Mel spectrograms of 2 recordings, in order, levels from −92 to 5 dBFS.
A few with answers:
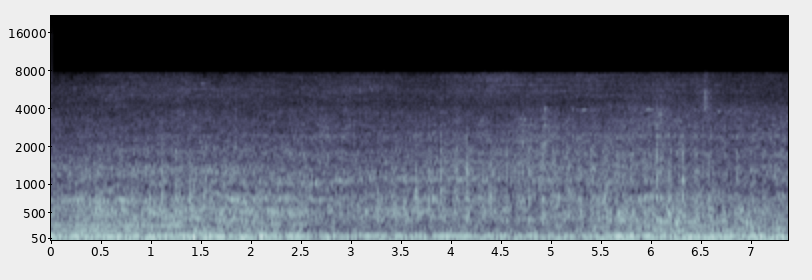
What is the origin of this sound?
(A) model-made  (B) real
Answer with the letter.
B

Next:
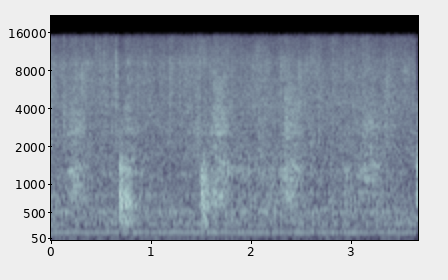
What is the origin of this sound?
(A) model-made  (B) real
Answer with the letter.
B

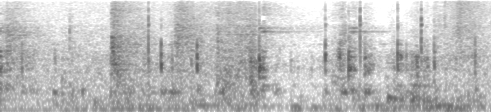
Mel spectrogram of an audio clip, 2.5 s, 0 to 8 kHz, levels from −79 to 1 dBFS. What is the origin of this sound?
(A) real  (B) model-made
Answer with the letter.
A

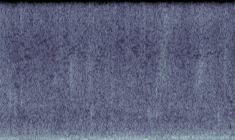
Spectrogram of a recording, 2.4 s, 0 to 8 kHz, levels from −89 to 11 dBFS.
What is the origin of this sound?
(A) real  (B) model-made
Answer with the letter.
A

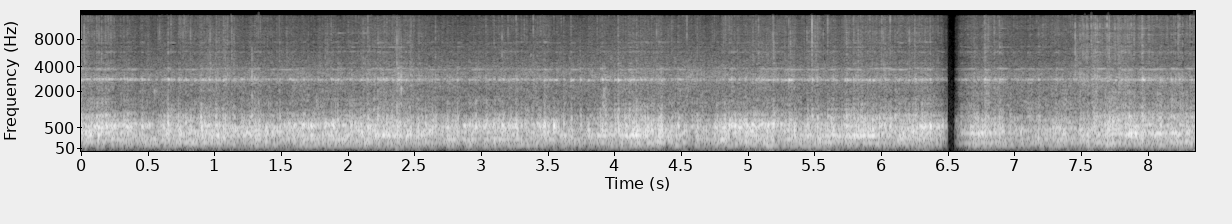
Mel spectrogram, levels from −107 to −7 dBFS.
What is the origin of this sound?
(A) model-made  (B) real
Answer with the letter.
B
